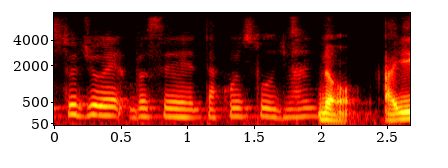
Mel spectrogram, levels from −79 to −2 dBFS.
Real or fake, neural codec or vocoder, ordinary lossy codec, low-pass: fake; codec, 24 kHz, 1.2 kbps, DualCodec; MP3, 32 kbps; 7.2 kHz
